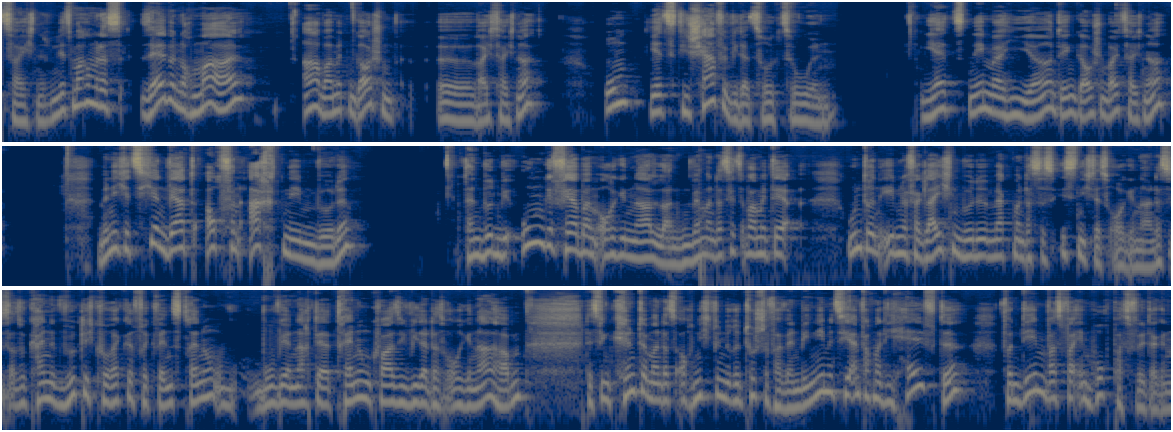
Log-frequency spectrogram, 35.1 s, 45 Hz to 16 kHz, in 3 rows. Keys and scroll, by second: 15.0 8, 32.8 4.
